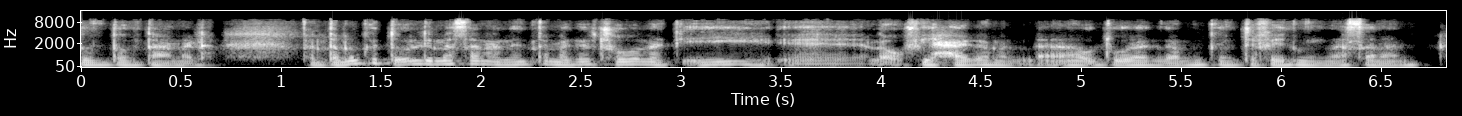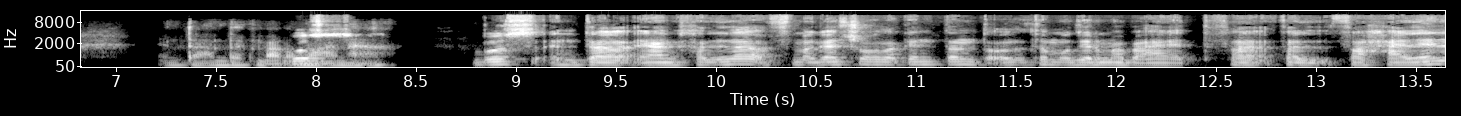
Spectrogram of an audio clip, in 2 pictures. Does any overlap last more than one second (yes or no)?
no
